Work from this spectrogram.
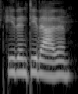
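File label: "identidade", Sardinian, female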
